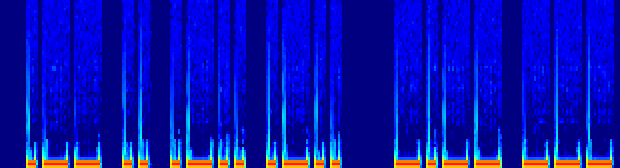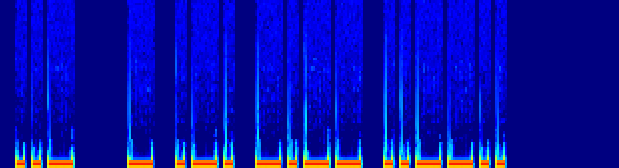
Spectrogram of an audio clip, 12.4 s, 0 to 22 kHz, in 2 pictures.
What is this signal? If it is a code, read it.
Morse code, heard as a keyed tone, about 15 wpm, 700 Hz. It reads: WILL YOU TRY?
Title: Sentences from Top 200 Words 15wpm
